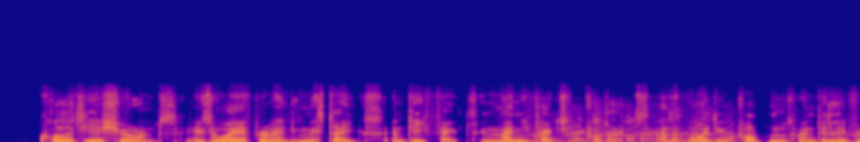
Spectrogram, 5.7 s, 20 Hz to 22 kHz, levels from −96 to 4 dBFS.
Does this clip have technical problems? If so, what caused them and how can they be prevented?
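Yes. From 3.32 to 4.97 s there is feedback echo between two devices. A second device in the same room is playing this call aloud, and this microphone picks that playback up again. Its own echo canceller only removes what its own loudspeaker plays, so the returning sound passes through untouched. The speech comes back roughly every fifth of a second, thinner and more ringing with each pass, peaking at about 13 dB below the direct speech. To prevent it, mute or leave the call on all but one device in the room, or use headphones.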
